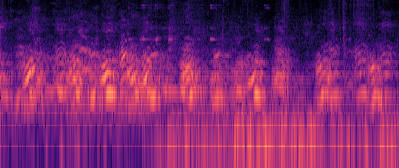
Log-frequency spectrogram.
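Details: Kangal shepherd dogs, called golden Kangals, giving quick, bending yelps and barks that run almost without pause. A steady low rumble sits beneath them.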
